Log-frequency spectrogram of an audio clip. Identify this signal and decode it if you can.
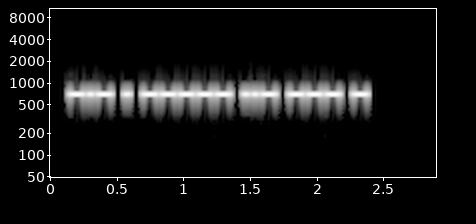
Morse code, heard as a keyed tone, about 36 wpm, 700 Hz. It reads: KE0UOT
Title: USA Call Signs - 6 Characters - 2x Character Spacing - 35wpm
